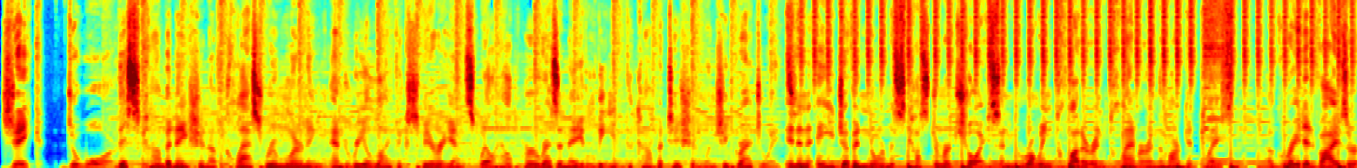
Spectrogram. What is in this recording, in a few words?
narration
